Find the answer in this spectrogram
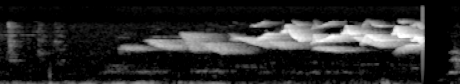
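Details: Tijucas do Sul, Paraná ultramarine grosbeak in fibra style. A soft, breathy start swells into a loud run of rapid, downslurred whistles that ends abruptly, over a faint low rumble.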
